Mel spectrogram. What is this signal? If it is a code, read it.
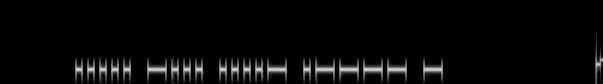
Morse code, heard as a keyed tone, about 20 wpm, 700 Hz. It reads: 5B41T
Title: Five Challenging Letter-Number Combinations 20wpm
